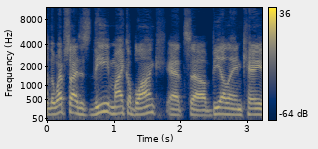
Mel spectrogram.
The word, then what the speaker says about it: Blank: website is the Michael Blanc at BL A&K it's spelled blank and pronounced funny so let's don't that's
